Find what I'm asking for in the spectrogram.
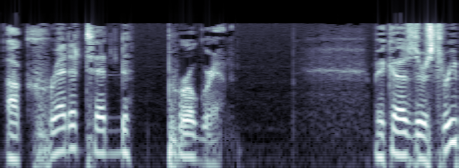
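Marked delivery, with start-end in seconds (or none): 0.0-2.3 "accredited program" slow and deliberate, each word weighed; emphasis on accredited program. Shown as a demonstration. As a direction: lean on "accredited program", slowly. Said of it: "Underline the word".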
